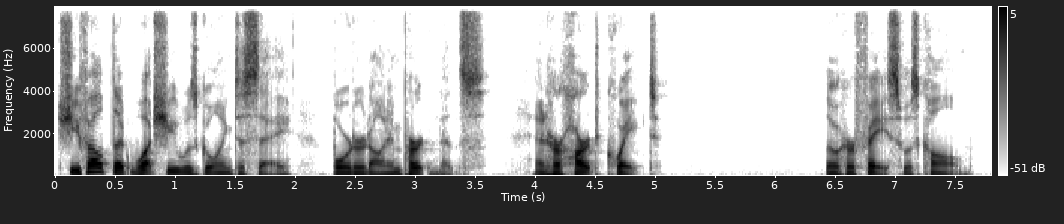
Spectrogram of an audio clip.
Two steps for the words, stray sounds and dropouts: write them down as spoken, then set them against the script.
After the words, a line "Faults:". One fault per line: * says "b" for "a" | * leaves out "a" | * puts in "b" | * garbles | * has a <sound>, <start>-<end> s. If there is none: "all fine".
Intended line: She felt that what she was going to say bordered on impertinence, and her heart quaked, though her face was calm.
She felt that what she was going to say bordered on impertinence, and her heart quaked, though her face was calm.
Faults:
all fine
